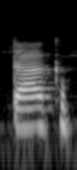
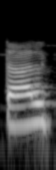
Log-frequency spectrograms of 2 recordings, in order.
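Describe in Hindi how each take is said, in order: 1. k से पहले कोई l ध्वनि सुनाई नहीं देती। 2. k से पहले l ध्वनि सुनाई देती है। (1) "टाक पढ़ते हैं" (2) "इसको टाल्क नहीं"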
